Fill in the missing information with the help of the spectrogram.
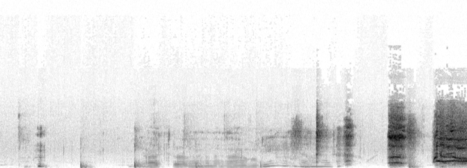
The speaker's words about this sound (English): Why did you scream? Well, who wouldn't? The room was a shambles. Someone had searched it.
